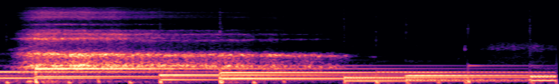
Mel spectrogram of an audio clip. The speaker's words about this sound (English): Let us close our eyes and take a deep breath in and a deep breath out.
